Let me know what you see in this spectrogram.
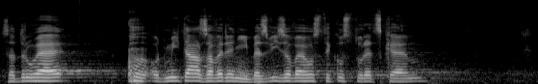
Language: Czech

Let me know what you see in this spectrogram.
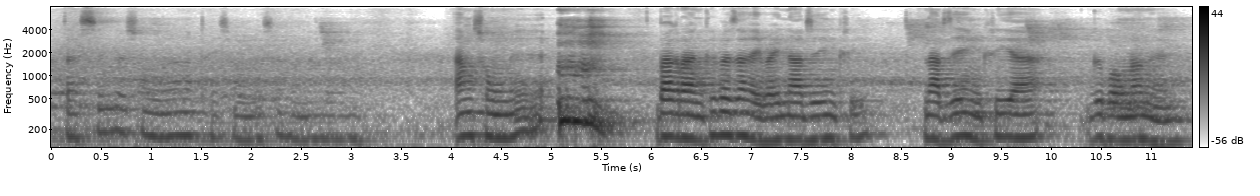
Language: Bodo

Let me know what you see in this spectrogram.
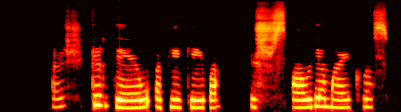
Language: Lithuanian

